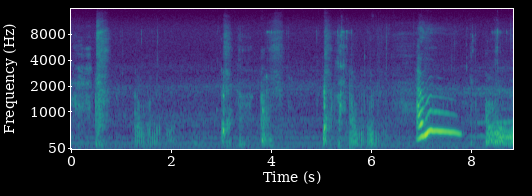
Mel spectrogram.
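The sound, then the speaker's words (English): A female dog lets out one short, loud howl, its pitch rising and then sliding down, preceded by scattered soft snuffles and small noises. “My dog is gonna say hi now. Lena, can you howl?”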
